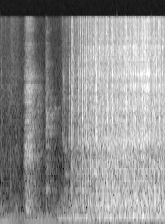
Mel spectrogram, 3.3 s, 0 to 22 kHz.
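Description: A vintage Singer 99K sewing machine stitches through four layers of fabric, starting with a few short bursts and then settling into a loud, steady, fast mechanical whir and rapid clatter.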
